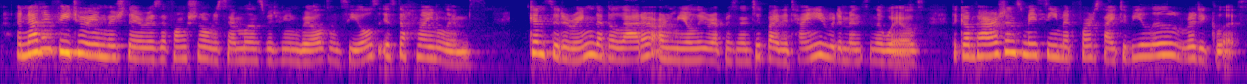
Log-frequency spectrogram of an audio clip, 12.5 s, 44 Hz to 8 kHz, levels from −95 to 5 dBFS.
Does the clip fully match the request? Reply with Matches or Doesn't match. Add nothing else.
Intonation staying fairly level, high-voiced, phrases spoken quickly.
Doesn't match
